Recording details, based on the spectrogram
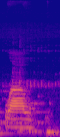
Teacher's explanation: Selanjutnya adalah makhrajnya waw, itu makhrajnya itu adalah di antara kedua bibir dalam keadaan terbuka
